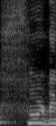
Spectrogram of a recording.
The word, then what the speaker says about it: should: तो शुड का मतलब होता है चाहिए, ठीक है, इसमें एल साइलेंट होता है।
